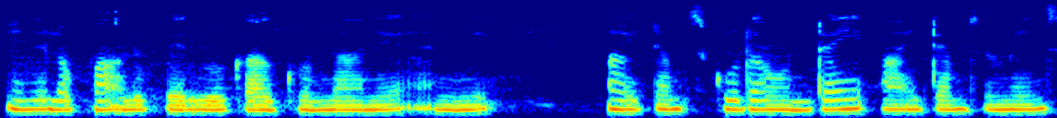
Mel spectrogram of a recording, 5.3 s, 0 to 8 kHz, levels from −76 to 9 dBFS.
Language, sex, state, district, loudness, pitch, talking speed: Telugu, female, Telangana, Karimnagar, -18 LUFS, 225 Hz, 125 wpm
